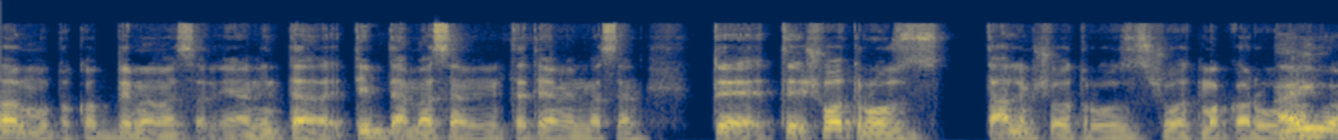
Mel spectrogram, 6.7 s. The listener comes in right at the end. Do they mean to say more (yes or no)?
yes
